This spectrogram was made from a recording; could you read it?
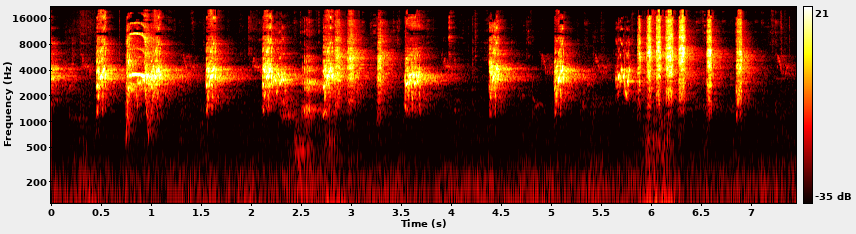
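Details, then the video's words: Budgerigars chirping steadily, a string of bright, slightly buzzy chirps about every half second, with a burst of fast clicking chatter near the end. "Budgies Chirping sound"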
